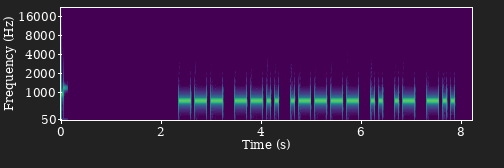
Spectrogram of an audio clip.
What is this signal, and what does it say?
Morse code, heard as a keyed tone, about 15 wpm, 700 Hz. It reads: OZ1IAD
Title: DXCC-100 Call Signs - 6 Characters - Repeated 2x - 15wpm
